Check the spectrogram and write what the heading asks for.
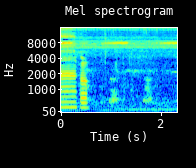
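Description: A woman's voice singing Hmong lug txaj (kwv txhiaj) sung poetry: a held, steady-pitched phrase ends with a short closing note about half a second in. A quiet pause follows, with two faint soft sounds in it.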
